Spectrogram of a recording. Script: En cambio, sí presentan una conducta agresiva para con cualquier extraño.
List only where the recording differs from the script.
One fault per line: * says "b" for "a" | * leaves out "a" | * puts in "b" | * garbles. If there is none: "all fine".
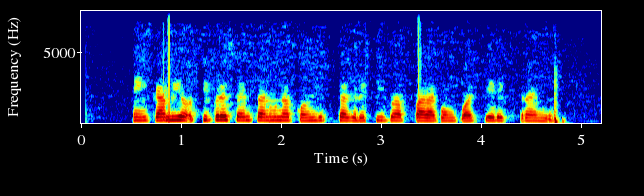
all fine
